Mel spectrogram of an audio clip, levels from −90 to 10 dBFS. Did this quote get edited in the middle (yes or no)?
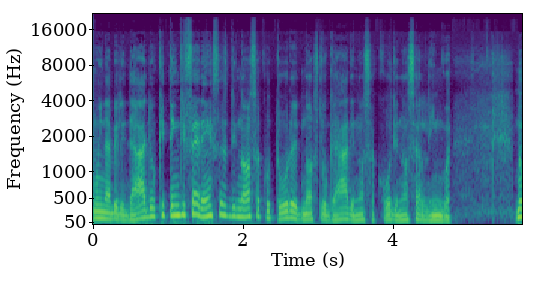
no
